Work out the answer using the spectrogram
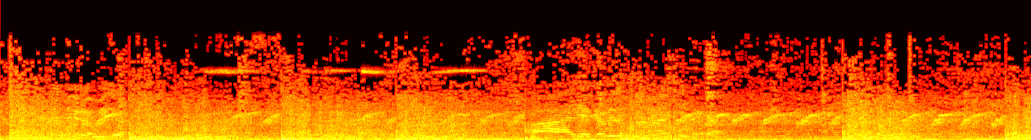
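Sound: continuous gunfire and explosions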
